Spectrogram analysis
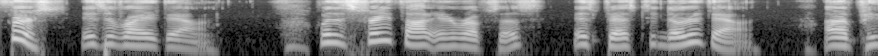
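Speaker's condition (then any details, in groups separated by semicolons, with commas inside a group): Traumatic brain injury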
